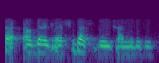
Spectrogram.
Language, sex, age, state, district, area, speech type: Punjabi, female, 30-45, Punjab, Barnala, rural, conversation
